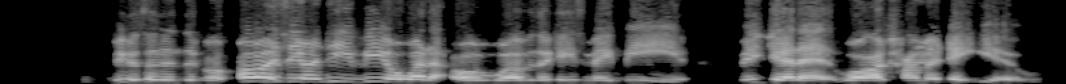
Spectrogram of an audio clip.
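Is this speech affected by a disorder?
Yes: Down syndrome.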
